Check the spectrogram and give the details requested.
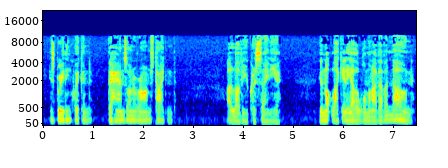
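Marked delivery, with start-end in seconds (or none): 3.7-7.4 soft, low declaration of love; tender confession. A narrator's reading. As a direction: confess love quietly, voice lowered. Caramon confesses his love.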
